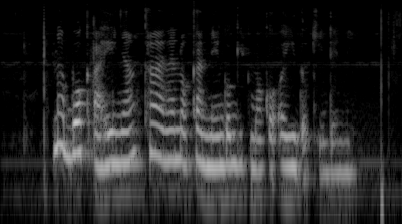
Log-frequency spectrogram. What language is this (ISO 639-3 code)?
luo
